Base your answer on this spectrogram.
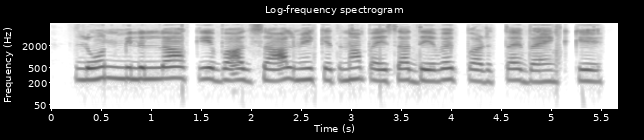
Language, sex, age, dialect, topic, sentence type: Magahi, female, 46-50, Central/Standard, banking, question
